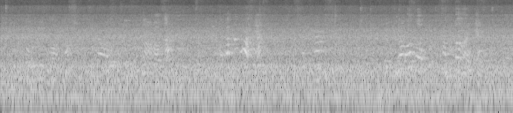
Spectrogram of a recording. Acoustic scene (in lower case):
subway station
